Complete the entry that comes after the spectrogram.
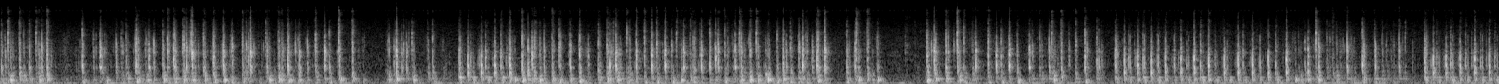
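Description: Fingertips type steadily on a compact pink plastic keyboard with round white keycaps, producing a dense stream of quick, clacky taps with very short decay. The typing pauses briefly around the 4-second and 9-second marks before continuing at a steady pace to the end.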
